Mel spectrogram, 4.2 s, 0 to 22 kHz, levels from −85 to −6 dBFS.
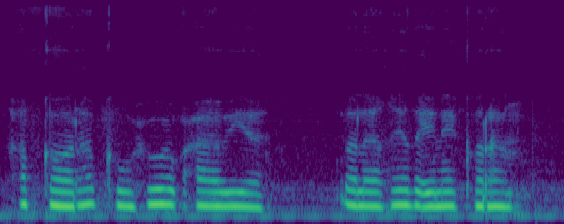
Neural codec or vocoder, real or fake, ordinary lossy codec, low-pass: none; real; none; 19.8 kHz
